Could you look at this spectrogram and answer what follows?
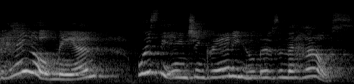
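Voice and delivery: high, loud call across a field; impatient shout. A narrator's reading. Impatient wolf shouts to a farmer on a tractor, calling out high. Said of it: "he shouted".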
